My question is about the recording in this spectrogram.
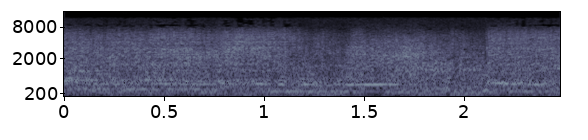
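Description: Hardcore punk band playing live at full volume, heard as a dense, steady wall of distorted guitar sound with no break.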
